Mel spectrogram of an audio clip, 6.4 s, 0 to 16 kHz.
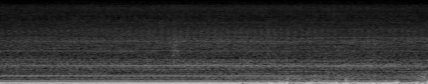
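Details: Lexus IS200 after replacing the rear muffler with a non-original replacement, started in a parking lot: even, smooth idle with a steady low drone and light blips, no rattles or blowing leaks; the exhaust sounds healthy and sealed.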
